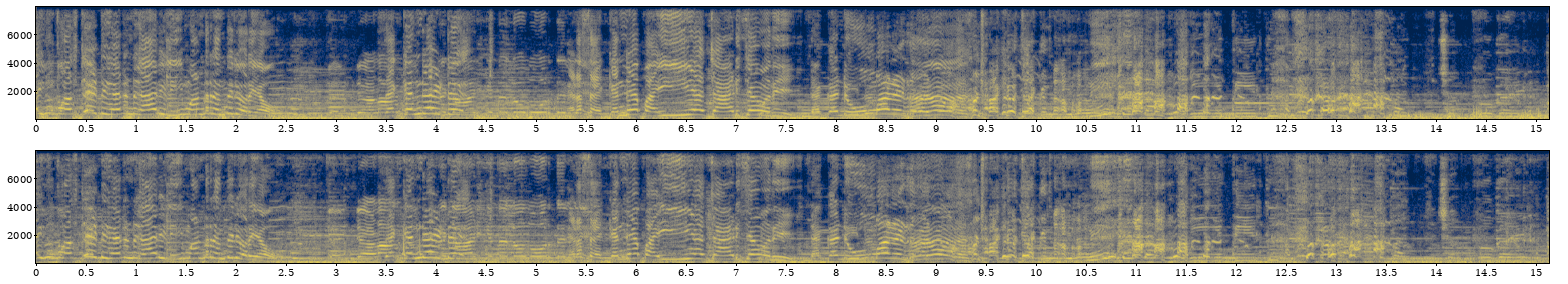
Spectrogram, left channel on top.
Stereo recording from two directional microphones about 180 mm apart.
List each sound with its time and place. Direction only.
0.0 s a sound: 25° left (ahead or behind)
3.7 s speech: 20° left (ahead or behind)
5.5 s speech: 20° left (ahead or behind)
8.4 s a man's voice: 20° left (ahead or behind)
9.3 s snicker: 35° left (ahead or behind)
10.8 s snicker: 40° left (ahead or behind)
